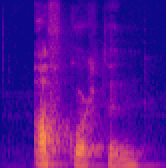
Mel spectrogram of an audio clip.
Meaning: 1. to shorten 2. to abbreviate 3. to abridge
- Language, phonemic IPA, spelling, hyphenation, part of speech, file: Dutch, /ˈɑfkɔrtə(n)/, afkorten, af‧kor‧ten, verb, Nl-afkorten.ogg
